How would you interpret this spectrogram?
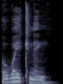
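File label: "awakening", British English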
